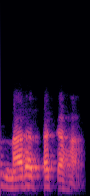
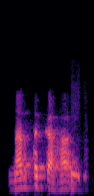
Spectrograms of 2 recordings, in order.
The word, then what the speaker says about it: Nartakaha: Okay, it is Naratakaha. It is not Naratakaha. It is Nartakaha. Half ra is also there. So how to pronounce half ra? Nartakaha, Nartakau, Nartakaha. Okay. The a should be distinct.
